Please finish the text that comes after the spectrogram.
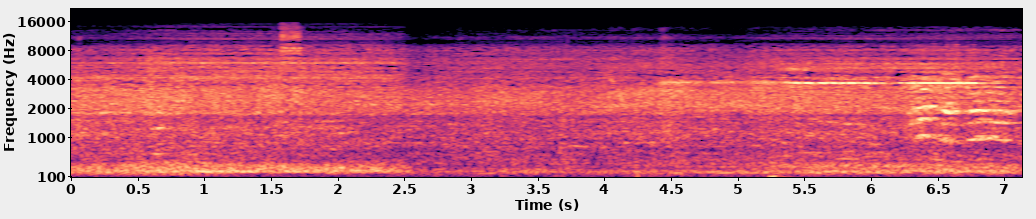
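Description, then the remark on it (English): A low, breathy hiss from a king cobra, a steady growling rush of air that runs unbroken for several seconds, fairly quiet, swelling slightly toward the end. “there's this really low hissing sound. It's not the like cat hiss you often hear in the movies.”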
